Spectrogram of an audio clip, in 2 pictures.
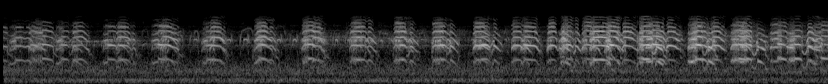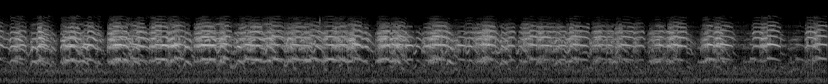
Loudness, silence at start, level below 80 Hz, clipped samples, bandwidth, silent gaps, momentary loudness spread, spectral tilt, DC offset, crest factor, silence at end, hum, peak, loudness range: -21 LUFS; 0.05 s; -68 dBFS; under 0.1%; 10.5 kHz; none; 8 LU; 2 dB/octave; under 0.1%; 18 dB; 0 s; none; -6 dBFS; 6 LU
